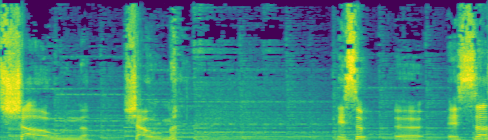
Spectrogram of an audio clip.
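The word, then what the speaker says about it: Seam: de toi je m'appelle mais ça se prononce chaw chao est ce et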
